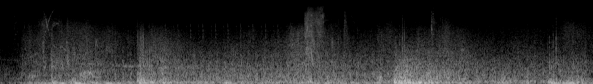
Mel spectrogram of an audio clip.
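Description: Rumbling thunder booms in the Marvel's Spider-Man PS4 game, broad low rolling crashes swelling near 1.5, 3 and 4 seconds over a dense continuous storm roar, loud and close throughout.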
